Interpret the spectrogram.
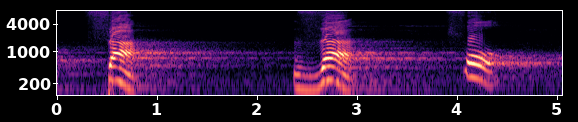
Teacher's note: Za, sa, satu makhraj. Ujung lidah dengan antara gigi atas dan bawah.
